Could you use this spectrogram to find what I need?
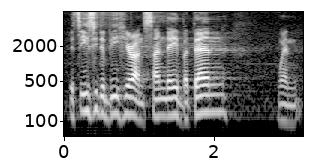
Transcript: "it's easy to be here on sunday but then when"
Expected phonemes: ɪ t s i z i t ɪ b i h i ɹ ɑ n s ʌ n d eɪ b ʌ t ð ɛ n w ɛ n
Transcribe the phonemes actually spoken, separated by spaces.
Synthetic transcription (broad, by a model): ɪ t s i z i t ɪ b i h i ɹ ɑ n s ʌ n d eɪ b ʌ t ð ɛ n w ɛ n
